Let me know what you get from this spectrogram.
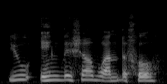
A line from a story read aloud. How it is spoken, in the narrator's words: he murmured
